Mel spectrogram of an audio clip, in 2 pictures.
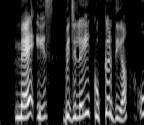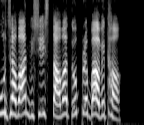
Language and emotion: Punjabi, surprised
